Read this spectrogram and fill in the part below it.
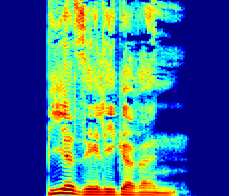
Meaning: inflection of bierselig: 1. strong genitive masculine/neuter singular comparative degree 2. weak/mixed genitive/dative all-gender singular comparative degree
- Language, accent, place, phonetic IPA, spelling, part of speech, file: German, Germany, Berlin, [ˈbiːɐ̯ˌzeːlɪɡəʁən], bierseligeren, adjective, De-bierseligeren.ogg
